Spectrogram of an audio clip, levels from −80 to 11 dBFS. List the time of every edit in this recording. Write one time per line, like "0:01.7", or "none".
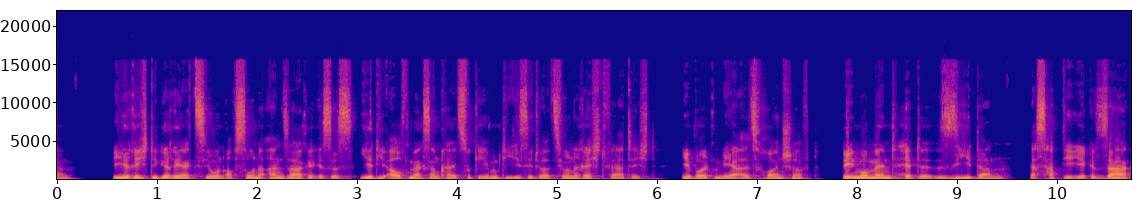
0:07.7
0:09.5

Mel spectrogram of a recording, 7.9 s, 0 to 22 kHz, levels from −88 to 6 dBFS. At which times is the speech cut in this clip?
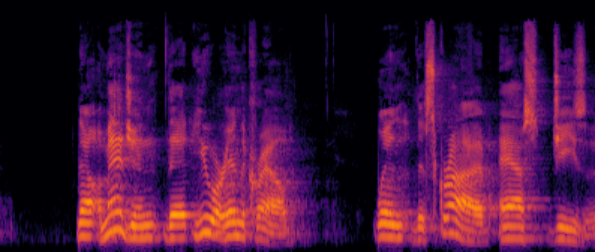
0:01.0

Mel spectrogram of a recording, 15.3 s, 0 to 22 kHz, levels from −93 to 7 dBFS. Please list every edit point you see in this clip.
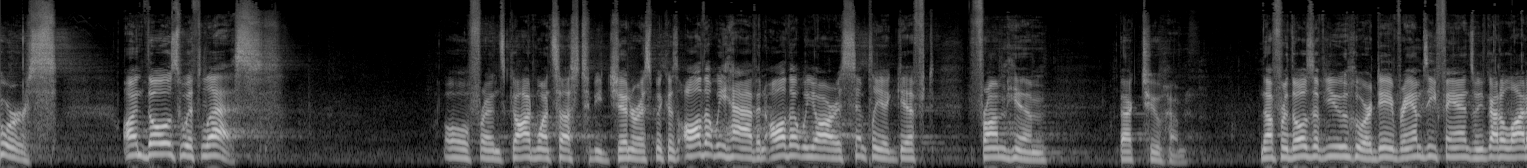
none

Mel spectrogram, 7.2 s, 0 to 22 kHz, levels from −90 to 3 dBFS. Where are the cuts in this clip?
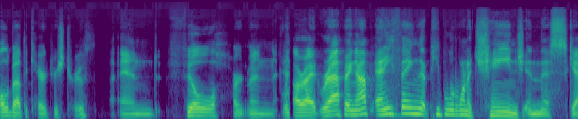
0:03.6

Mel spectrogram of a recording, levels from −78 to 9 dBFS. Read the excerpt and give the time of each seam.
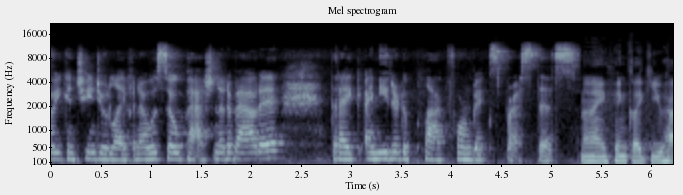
0:05.3

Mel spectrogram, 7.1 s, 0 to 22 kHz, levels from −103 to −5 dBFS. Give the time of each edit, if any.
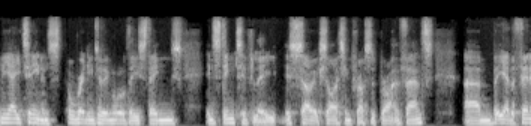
none

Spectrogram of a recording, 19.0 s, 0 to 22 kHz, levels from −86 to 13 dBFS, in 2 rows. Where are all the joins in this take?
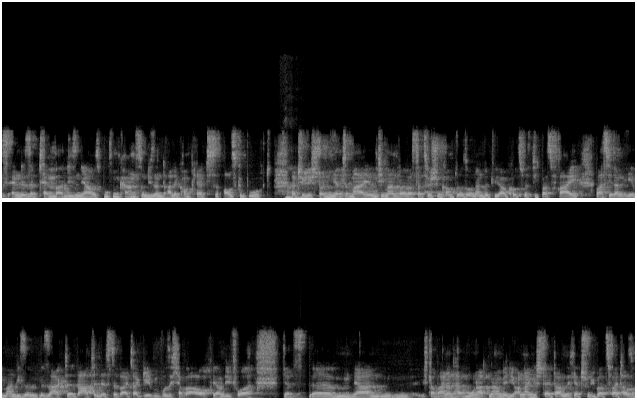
0:10.1

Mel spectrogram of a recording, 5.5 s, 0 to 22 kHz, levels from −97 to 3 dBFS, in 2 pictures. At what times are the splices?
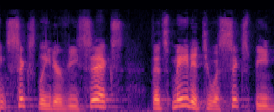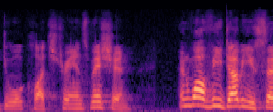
none

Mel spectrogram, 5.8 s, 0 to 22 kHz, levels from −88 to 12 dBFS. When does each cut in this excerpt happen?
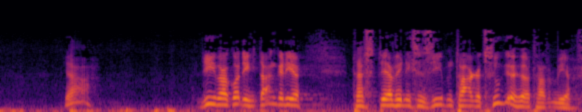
0:01.9

